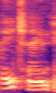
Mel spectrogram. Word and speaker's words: Achane: And then uh, Aw Shane, all Chain's another one, but it's just straight up Achane. – Yeah, it sounds, it's much easier for us to pronounce as Achane. So yeah, glad that's what it is, just like Chappelle's show.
